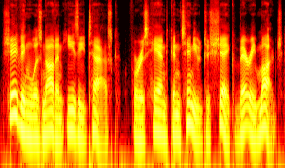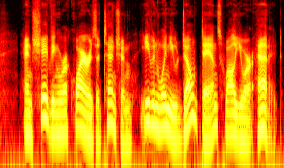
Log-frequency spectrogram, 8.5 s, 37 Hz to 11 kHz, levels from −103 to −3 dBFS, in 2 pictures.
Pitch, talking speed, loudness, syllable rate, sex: 120 Hz, 195 wpm, -19 LUFS, 5.5 syllables/s, male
